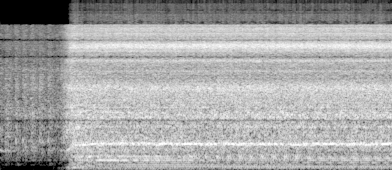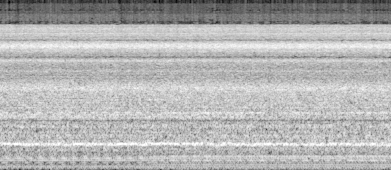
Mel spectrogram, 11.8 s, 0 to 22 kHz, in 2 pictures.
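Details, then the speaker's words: Supercharged LS1 V8 Holden One Tonner, stone-cold first start on a roughly 7-degree morning, untuned: catches after a second, then settles into a steady, even idle with a smooth blower whine; normal idle. "Seems good. Let it run. It seems pretty good."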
